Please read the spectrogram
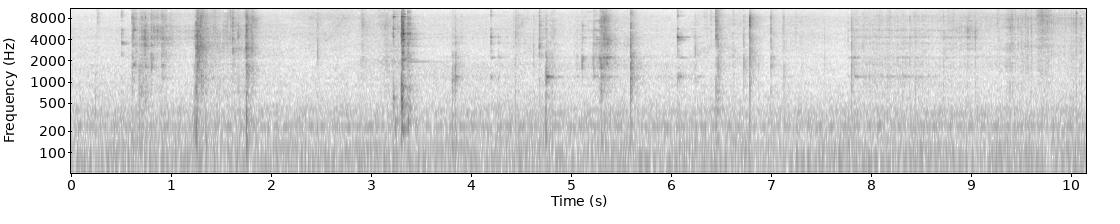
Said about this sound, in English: So you can hear it sizzling away. All right, so it's popping away on in the pan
